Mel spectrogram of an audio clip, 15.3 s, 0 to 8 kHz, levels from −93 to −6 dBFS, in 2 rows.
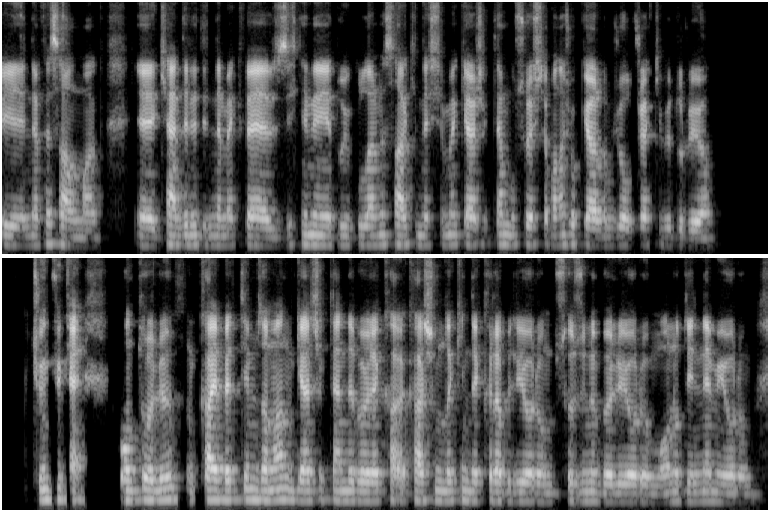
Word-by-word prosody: bir 110 -1 +1
nefes 120 +2 +1
almak, 100 -2 -6 0.4
eee, 105 -1 +5
kendimi 115 +2 +1
dinlemek 110 0 -7
ve 105 -1 +6
zihnimi, 115 +2 +1
duygularımı 115 +1 -6
sakinleştirmek 115 0 -3
gerçekten 120 +2 -1
bu 110 - -15
süreçte 110 0 -2
bana 110 +1 -6
çok 120 -1 -13
yardımcı 105 +1 +2
olacak 110 0 -4
gibi 105 0 -15
duruyor. 95 -1 -5 0.8
Çünkü 130 +1 -2
ken - - +6 0.3
kontrolü 120 +2 -1 0.2
kaybettiğim 125 0 +5
zaman 125 +1 0
gerçekten 115 0 +3
de, 115 - 0
böyle, 115 0 +3
ka - - -2
karşımdakini 115 +1 +1
de 115 - +2
kırabiliyorum, 110 -2 -2
sözünü 115 +1 -3
bölüyorum, 105 -1 -2
onu 110 +2 -7
dinlemiyorum. 110 -2 -1
115 Hz, 135 wpm, -24 LUFS, 110-120 Hz, 0.8 s, ve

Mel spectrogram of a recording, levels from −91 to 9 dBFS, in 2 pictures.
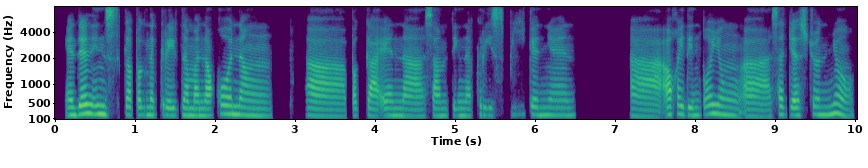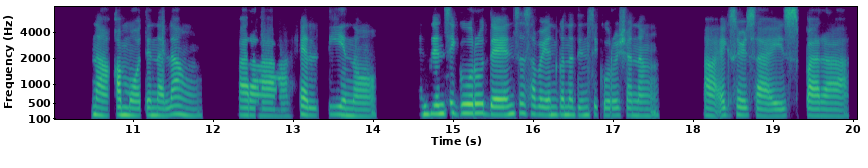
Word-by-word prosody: and 195 - +4
then 230 +1 +8
ins 220 -2 +4
kapag 200 -1 0
nag-crave 190 -1 -1
naman 185 -1 +2
ako 220 +5 +3
ng 185 -4 0 0.4
ah, 170 -3 +2
pagkain 185 +1 0
na 170 -1 0
something 180 0 -2
na 180 - -2
crispy 205 +2 -7
ganyan 195 -2 -3 0.7
ah, 165 -3 +1
okey 220 0 0
din 195 0 -1
po 210 - -2
yung 205 -5 0
ah 165 -2 +1
suggestion 205 +1 0
niyo 210 -7 +1 0.5
na 195 -3 +2
kamote 195 -2 +1
na 190 -1 -1
lang 190 -3 -3 0.5
para 190 -1 +2 0.6
healthy 200 0 -1
'no. 170 -2 -3 0.6
And 215 0 -1
then 225 0 +3
siguro 240 0 +3
din 205 0 +5
sasabayan 215 -4 -2
ko 205 - -3
na 200 -1 -2
din 195 +1 -6
siguro 190 -2 -6
siya 185 0 -3
ng, 180 -1 -4 0.7
ah, 180 -3 0
exercise 180 -3 -1
para, 175 -2 0
190 Hz, 130 wpm, -22 LUFS, 180-205 Hz, 0.7 s, then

